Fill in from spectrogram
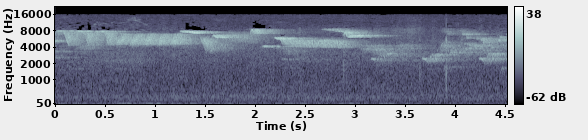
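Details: European robin (Erithacus rubecula) singing in the Netherlands; a continuous stream of high, thin whistled phrases, some held flat, others sliding and trilling at shifting pitches, over a steady low rumbling background.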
